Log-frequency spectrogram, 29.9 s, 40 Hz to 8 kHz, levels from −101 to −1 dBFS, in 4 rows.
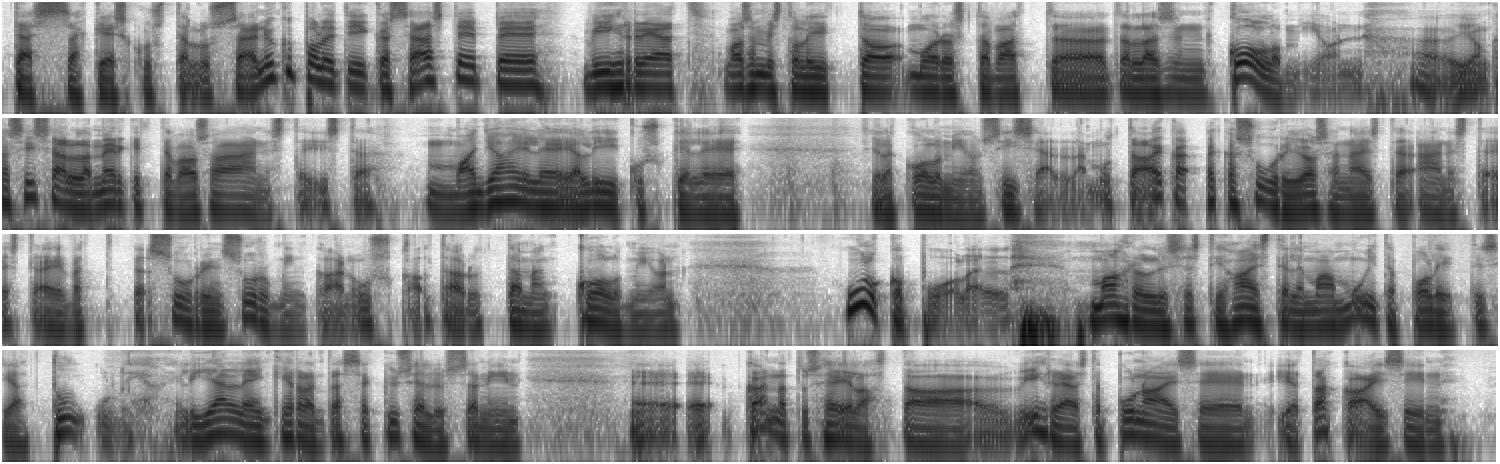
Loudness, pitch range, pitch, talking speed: -21 LUFS, 100-135 Hz, 115 Hz, 105 wpm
